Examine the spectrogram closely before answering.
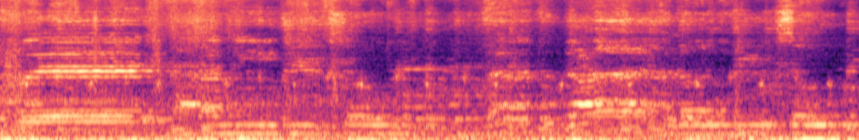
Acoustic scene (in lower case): car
